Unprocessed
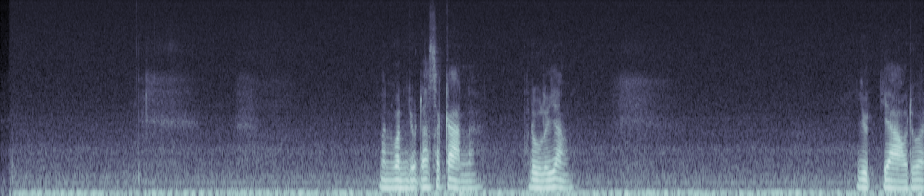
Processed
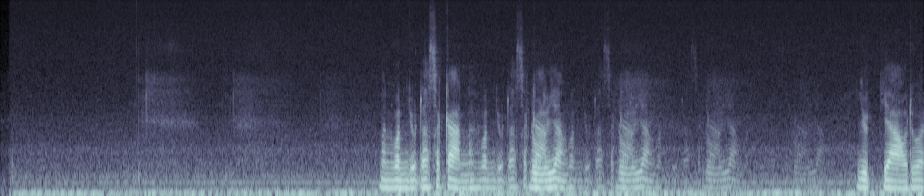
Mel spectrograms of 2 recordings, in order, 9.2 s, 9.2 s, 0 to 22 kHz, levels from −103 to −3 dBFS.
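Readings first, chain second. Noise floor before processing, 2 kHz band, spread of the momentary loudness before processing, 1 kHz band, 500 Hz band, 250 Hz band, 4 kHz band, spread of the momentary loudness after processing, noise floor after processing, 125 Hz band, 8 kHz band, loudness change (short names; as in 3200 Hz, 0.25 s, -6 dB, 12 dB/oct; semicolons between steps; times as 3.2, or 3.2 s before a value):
-41 dBFS, -1.5 dB, 19 LU, -1.5 dB, -1.5 dB, -1.0 dB, -1.0 dB, 19 LU, -42 dBFS, -1.5 dB, -1.0 dB, -3.0 dB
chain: feedback echo 0.871 s, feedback 37%, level -7 dB; gain -2 dB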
